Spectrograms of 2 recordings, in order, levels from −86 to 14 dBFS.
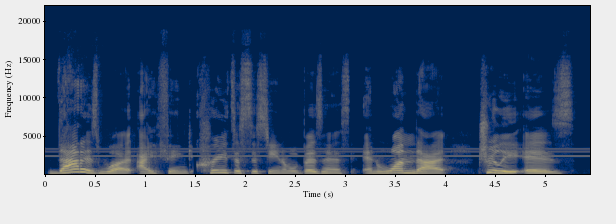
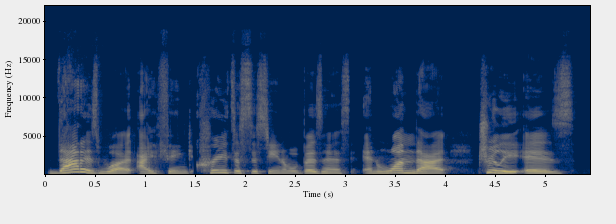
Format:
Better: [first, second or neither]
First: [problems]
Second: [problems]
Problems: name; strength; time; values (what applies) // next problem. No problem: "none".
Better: second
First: high-pitched whine; faint; throughout; 2.5 kHz, 25 dB below the speech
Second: none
